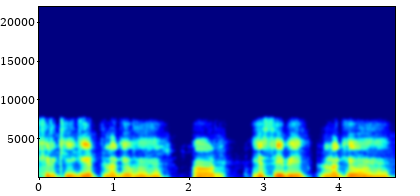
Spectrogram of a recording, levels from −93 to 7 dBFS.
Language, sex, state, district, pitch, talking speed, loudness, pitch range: Hindi, male, Bihar, Patna, 115 Hz, 140 wpm, -20 LUFS, 115-125 Hz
